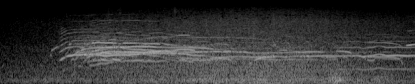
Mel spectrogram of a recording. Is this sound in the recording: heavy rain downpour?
yes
